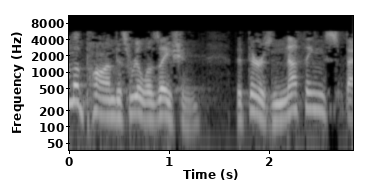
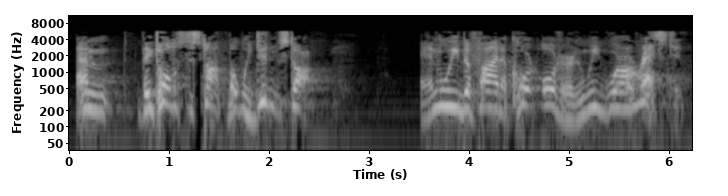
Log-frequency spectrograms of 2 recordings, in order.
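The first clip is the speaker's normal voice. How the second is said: a high, lightly put-on Scottish missionary voice, chatty and proud; mock Scottish accent; 8 semitones higher than usual. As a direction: tell it like a Scottish visitor bragging about their adventure, voice pitched up. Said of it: "I can't even do the Scottish accent".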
